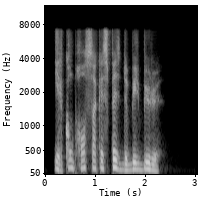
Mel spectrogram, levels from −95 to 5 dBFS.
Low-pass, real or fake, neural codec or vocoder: 7.2 kHz; fake; codec, 16 kHz, about 1 kbps, DyCAST, with the encoder's durations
